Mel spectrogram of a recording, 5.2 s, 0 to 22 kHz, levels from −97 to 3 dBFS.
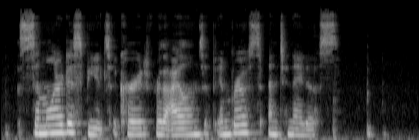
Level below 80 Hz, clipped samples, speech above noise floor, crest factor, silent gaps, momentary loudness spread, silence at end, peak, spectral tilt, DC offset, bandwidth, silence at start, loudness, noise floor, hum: -52 dBFS; under 0.1%; 35 dB; 18 dB; none; 18 LU; 0.55 s; -10 dBFS; -6 dB/octave; under 0.1%; 15 kHz; 0.1 s; -26 LUFS; -60 dBFS; none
